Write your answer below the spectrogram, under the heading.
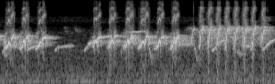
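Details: Java sparrow lure call for catching birds: quick chirp clusters and a short whistle, then a faster, steadier series of crisp repeated chirps building toward the end.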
